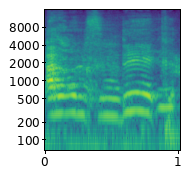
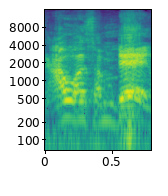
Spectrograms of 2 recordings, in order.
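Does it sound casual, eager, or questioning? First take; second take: casual; eager. First: It is said casually, as a plain statement. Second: It is said eagerly, as an exclamation.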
